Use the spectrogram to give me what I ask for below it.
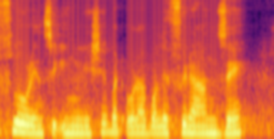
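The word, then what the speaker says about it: Firenze: সো আমরা বলি ফ্লোরেন্স ইংলিশে, বাট ওরা বলে ফিরানজে। সো আমরা বলি ভেনিস, ওরা বলে ভেনেজিয়া ইটালিয়ান ভাষায়।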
